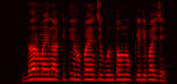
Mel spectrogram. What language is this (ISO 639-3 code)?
mar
